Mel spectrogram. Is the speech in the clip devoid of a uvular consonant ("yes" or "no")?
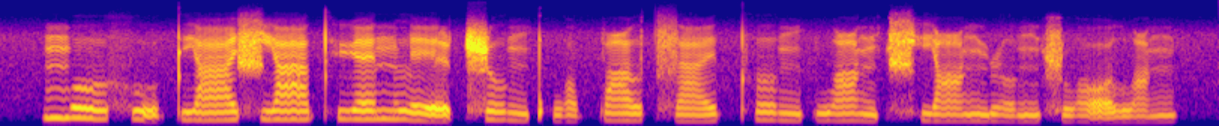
yes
